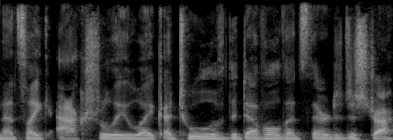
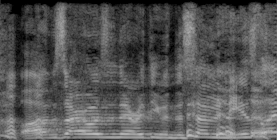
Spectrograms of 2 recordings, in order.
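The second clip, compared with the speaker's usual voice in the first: fast and higher, still laughing; 9 semitones higher, 6 dB louder, faster than usual. Real, not acted. Guest joking with the host, laughing. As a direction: quip it back through the giggles.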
